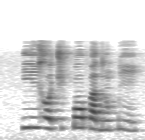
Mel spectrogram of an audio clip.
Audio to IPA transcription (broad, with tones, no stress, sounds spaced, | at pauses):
j i˨˦ ɣ ɔ˨ t͡ʃ ɪ˨ k͡p ɔ˦ f a˨ d ũ˨ ɓ i˨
